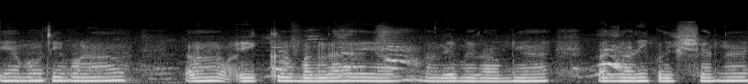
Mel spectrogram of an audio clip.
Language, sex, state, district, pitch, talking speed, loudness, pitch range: Hindi, male, Uttar Pradesh, Hamirpur, 160 Hz, 110 wpm, -14 LUFS, 155-170 Hz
